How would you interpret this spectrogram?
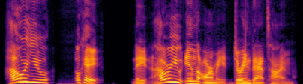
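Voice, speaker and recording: A man's voice: fairly high pitch, big pitch swings, measured pace, fairly bright tone, clean tone, no room sound, studio quality. A man co-hosting a podcast, giving casual commentary in a rambling, wry, sweary way. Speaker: podcast co-host.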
